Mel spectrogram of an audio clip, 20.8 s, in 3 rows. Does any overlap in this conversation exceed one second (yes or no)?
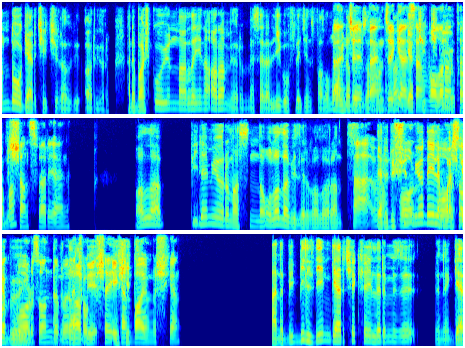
yes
